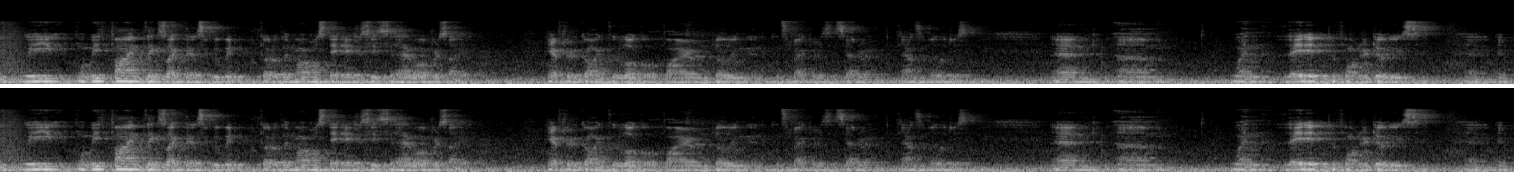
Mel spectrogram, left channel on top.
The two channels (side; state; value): both; identical; correlation 1.00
